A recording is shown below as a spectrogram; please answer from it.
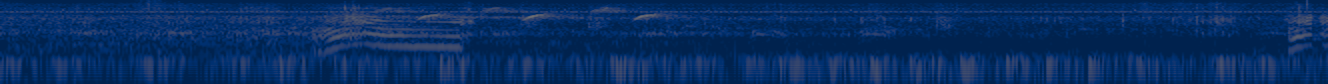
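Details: Wary brown tabby stray cat being petted; one rising then level meow lasting about half a second, followed by a few faint short chirps and a final brief rising mew, over a steady low rumble.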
